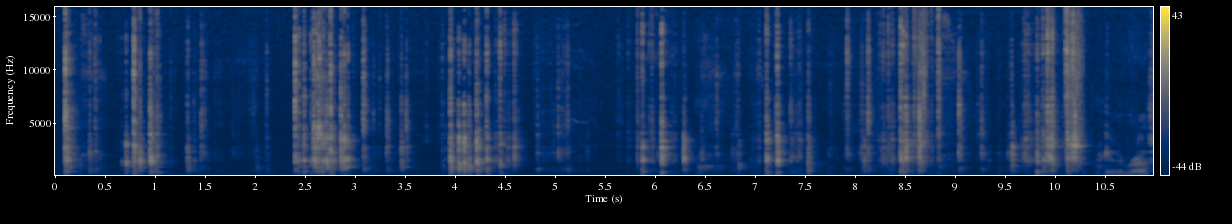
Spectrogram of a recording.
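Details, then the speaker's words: 1941 74ci Harley Knucklehead bobber being sorted to run: fuel tank shaken, irregular bursts of dry gritty rattling from loose rust and old sealer flakes inside; lots of rust, to be blown out. "the rust? Yep, I hear it. Rust removing tool. I'll blow it out. Yeah, there's definitely a lot of rust in there. Everything rattling in there."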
